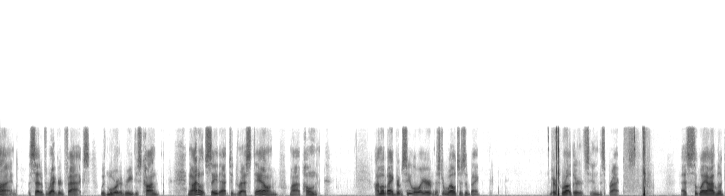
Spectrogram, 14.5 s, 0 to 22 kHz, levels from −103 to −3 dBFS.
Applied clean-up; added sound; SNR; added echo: neural diffusion model UNIVERSE++.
